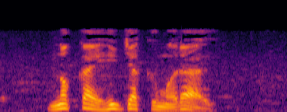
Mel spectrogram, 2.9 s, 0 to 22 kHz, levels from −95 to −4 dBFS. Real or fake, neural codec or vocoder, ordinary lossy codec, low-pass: real; none; AAC, 48 kbps; 7.2 kHz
